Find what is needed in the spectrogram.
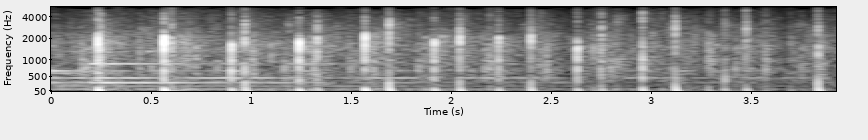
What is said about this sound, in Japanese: Amen. Give the Lord a big clap. 拍手を送りましょう。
